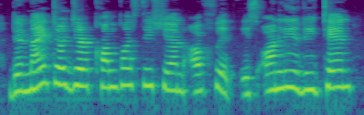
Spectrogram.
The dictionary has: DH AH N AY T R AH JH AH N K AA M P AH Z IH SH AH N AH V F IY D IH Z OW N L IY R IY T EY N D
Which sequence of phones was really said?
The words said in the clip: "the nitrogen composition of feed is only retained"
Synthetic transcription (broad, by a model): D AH N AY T AH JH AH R K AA M P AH S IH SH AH N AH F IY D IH S OW N L IY R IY T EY N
